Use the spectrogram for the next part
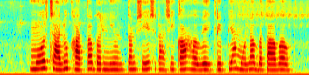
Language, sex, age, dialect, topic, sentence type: Chhattisgarhi, female, 60-100, Northern/Bhandar, banking, statement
